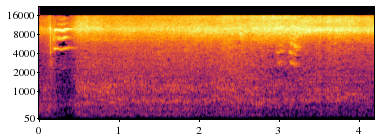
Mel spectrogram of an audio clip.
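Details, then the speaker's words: Philips Blue Magic Silence TC739 vacuum cleaner switched on: loud, steady high rushing hiss of air out of the hose drowns out a faint motor hum; excessive airflow noise. "sound of the air coming out of the hose is more than the sound of the motor coming out of the vacuum cleaner"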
